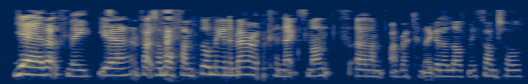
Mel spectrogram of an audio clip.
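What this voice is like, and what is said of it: Posh English accent. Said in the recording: “I've got this stupid posh voice, as you can hear... authoritative and scary... clean English accent.”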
